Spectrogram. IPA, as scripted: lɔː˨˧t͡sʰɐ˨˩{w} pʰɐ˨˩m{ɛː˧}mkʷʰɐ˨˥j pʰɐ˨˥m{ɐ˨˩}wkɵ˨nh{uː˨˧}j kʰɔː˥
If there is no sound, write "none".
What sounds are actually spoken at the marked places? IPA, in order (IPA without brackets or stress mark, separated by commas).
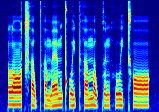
w, ɛː˨˧, ɐ˨˩, uː˧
